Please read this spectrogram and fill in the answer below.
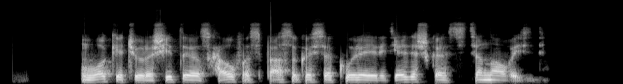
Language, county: Lithuanian, Vilnius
